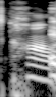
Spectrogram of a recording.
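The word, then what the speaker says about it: Khalen: were saying calling him I thought it was kin because it's k h a l e n but it's Colin pronounced he I wonder cam was there cam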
